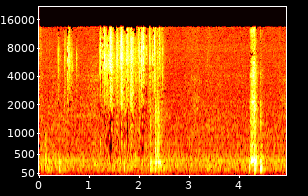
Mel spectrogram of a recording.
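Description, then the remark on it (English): Six dice are rolled, needing sixes, clattering and tumbling across a hard surface in a quick burst of rattling clicks, followed a couple of seconds later by one more short knock, fairly quiet. “So 6 dice. And you would need sixes.”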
